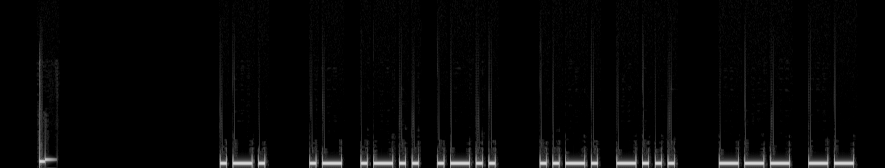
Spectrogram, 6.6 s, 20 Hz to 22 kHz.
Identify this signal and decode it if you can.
Morse code, heard as a keyed tone, about 25 wpm, 700 Hz. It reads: R ALL FB OM
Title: Common QSO Phrases 25wpm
